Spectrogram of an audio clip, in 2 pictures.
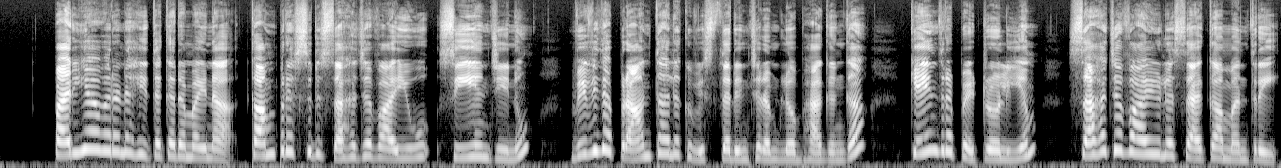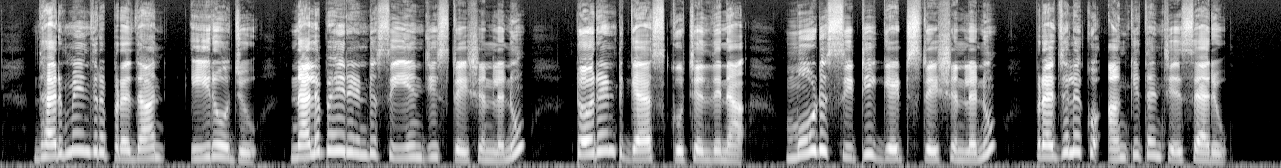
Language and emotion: Telugu, neutral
